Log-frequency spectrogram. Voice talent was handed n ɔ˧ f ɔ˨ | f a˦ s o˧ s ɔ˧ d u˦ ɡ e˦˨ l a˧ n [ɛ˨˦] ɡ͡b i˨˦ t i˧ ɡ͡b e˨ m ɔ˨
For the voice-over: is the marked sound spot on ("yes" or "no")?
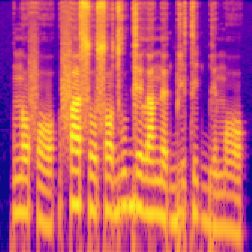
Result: no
